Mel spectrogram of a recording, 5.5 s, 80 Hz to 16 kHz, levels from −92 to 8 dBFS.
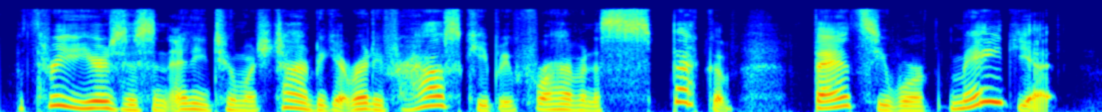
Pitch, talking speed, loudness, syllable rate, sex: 200 Hz, 250 wpm, -22 LUFS, 6.3 syllables/s, female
